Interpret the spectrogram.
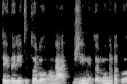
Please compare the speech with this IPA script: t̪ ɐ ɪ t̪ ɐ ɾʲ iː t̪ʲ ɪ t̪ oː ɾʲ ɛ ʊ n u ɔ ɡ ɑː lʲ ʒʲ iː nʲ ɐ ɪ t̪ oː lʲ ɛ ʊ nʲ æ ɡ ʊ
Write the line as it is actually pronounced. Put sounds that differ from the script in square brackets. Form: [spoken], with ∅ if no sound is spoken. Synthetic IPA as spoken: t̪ ɐ ɪ [d̪] ɐ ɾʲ iː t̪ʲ ɪ t̪ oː [lʲ] ɛ ʊ n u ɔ ɡ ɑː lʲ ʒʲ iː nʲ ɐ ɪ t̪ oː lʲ ɛ ʊ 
